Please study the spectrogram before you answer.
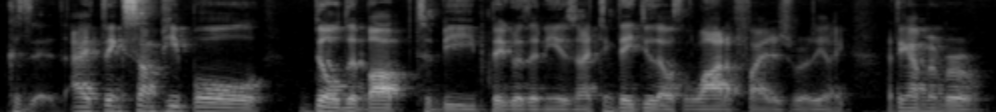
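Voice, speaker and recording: Low-voiced, fast-rambling man. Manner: rambling, swearing, animated. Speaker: podcast co-host. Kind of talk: casual chat. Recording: roomy echo.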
